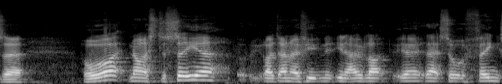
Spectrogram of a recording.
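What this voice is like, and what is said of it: Cockney East End London accent. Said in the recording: “a Cockney from the East End of London, she had two accents. Her normal voice was ... slightly different sort of East End accent”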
